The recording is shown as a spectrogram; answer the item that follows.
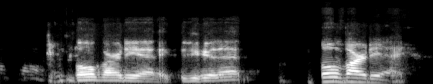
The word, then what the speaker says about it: Boulevardier: We are drinking the Boulevardier, and because neither Greg or I were 100% sure how to pronounce the drink, we asked Google. So Google, hit it. Boulevardier.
